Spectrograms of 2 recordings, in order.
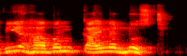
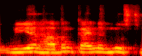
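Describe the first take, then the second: First: Each German word spelled out slowly; slow careful reading. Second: Said in the usual way. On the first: Shown as a demonstration. Teacher reads the German sentence to students, slowly and carefully. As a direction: read it out slowly, word by word, for the class. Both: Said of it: "it says".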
